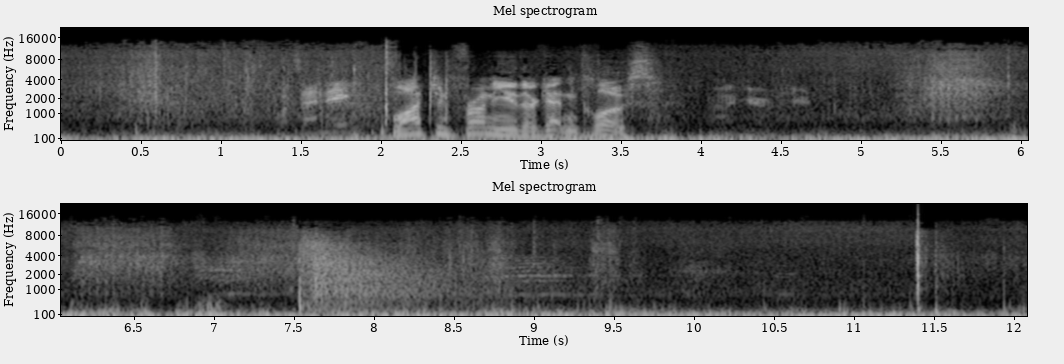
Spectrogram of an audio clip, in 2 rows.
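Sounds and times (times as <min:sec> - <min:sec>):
low microphone rumble: 0:02.8 - 0:12.0
airsoft gun shot crack: 0:07.5 - 0:09.2.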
